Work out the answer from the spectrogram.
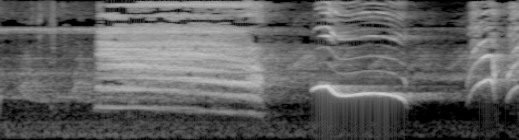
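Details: Masked laughingthrush giving a harsh, broad rasping note lasting under a second, followed by a clear, slightly descending whistle and a short upward chirp.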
